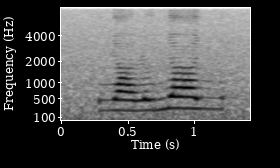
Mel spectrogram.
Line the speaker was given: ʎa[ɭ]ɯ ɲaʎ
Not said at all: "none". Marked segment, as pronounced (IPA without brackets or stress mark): ɭ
